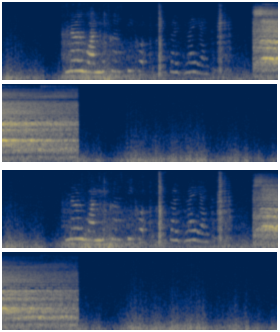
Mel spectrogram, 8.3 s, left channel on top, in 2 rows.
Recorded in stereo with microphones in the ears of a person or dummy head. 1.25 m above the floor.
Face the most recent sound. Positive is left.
turn(degrees=75)  # may be behind; listen again after turning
